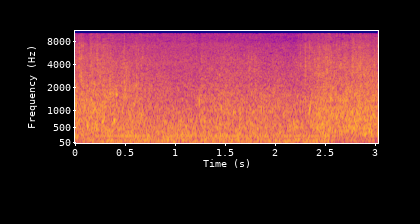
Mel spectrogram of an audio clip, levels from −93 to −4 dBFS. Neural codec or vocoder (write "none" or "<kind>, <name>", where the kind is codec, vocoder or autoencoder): none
